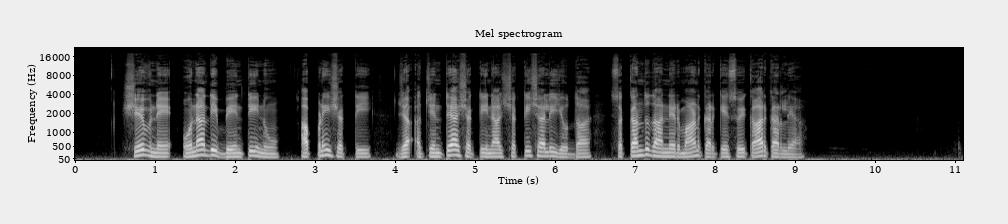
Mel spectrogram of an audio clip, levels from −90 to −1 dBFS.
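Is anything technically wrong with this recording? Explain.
No, nothing is technically wrong with this audio.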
